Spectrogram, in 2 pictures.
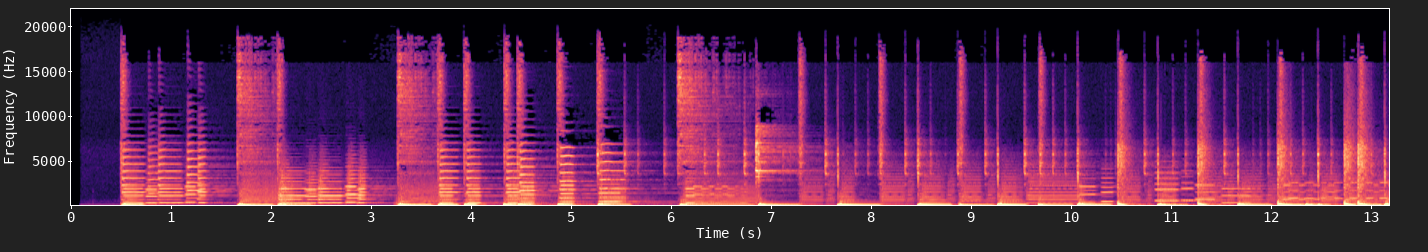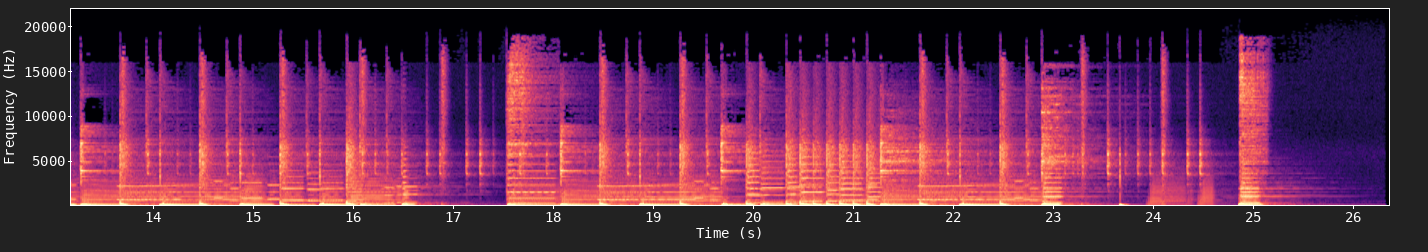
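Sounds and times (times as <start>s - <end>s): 
accordion music: 0.5s - 25.6s.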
